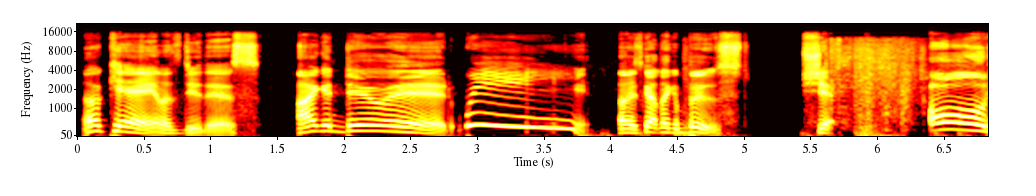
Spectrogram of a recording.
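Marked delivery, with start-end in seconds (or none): 2.9-3.8 high, drawn-out whee; gleeful whee. Real, not acted. Gamer whooping as he launches off. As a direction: ride it like a slide. Joyful ride yell.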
